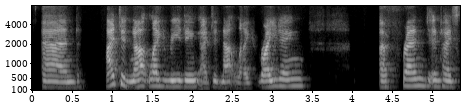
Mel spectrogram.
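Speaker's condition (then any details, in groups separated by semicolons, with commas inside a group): Cleft lip and palate; adult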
